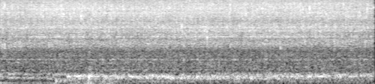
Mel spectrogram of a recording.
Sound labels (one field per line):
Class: water tap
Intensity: high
